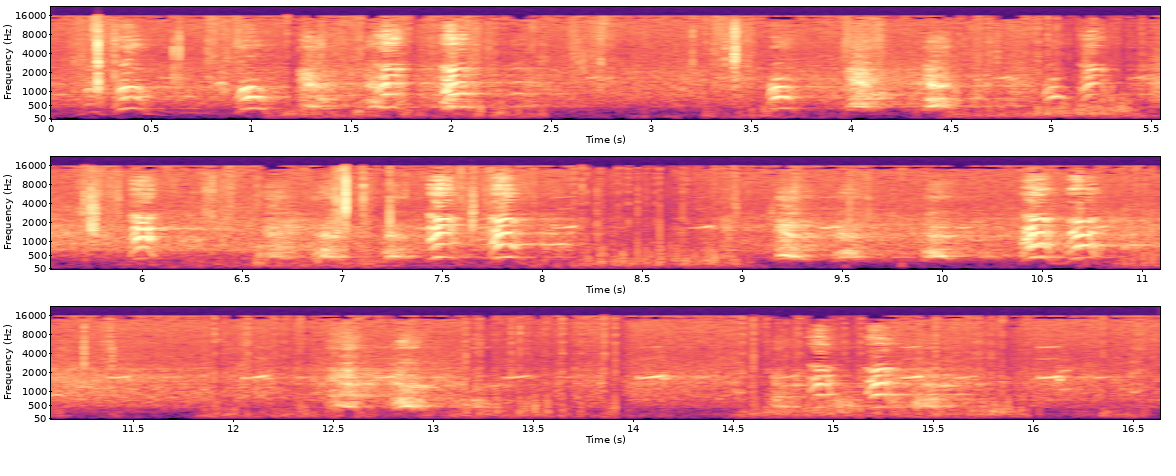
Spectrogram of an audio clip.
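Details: Dog barking persistently in bursts of sharp, harmonic barks, several per second, with short pauses between volleys across the whole stretch; faint background murmur underneath.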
